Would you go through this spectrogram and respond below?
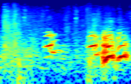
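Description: A dog in the video game Crimson Desert gives a pair of short, soft barks or yips inside a stable, the second bark louder and more drawn out.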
